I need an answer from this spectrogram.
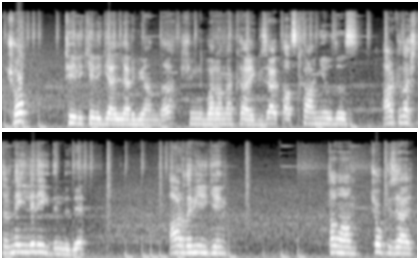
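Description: A young man giving emotional play-by-play of his own football video game, calm one moment and yelling at goals the next. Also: high voice, moderate pace, pauses often, faint music behind. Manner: emotional, swings from calm commentary to yelling at goals and cursing misses. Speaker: gaming YouTuber. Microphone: desk mic.

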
